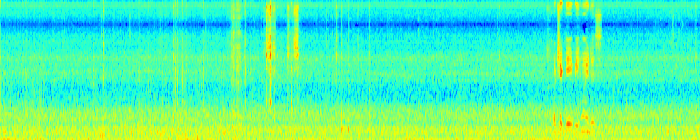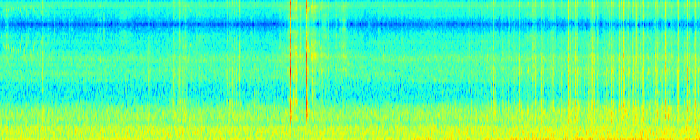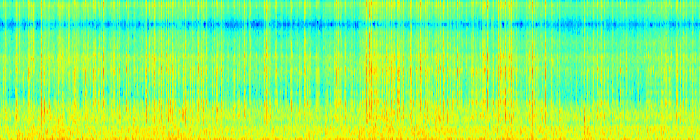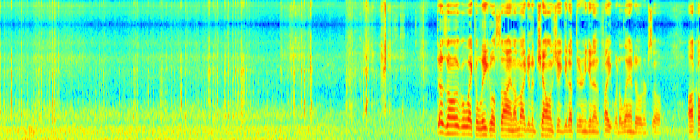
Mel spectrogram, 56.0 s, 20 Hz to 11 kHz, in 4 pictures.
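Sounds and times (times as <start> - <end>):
vehicle engine and tyres rumbling: 0.0 - 56.0
sharp knocks and rattles: 23.4 - 50.6.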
